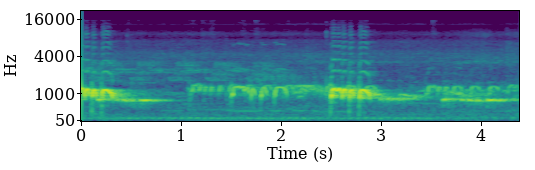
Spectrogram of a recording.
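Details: Zebra dove cooing, meant as a lure for other doves: a loud trilled burst, a pause, then a rising chain of rounded coos leading into a second burst and a quieter wavering run.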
